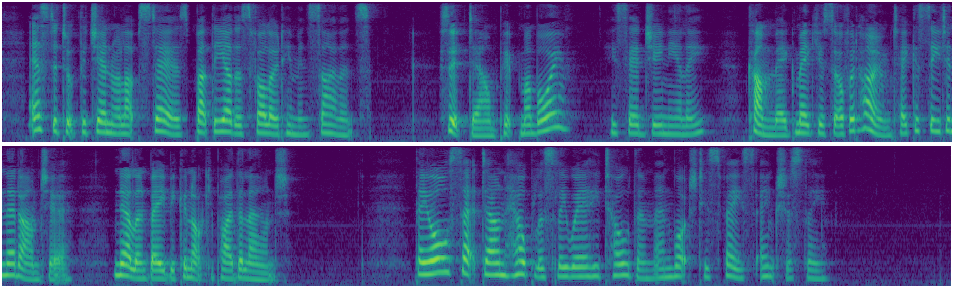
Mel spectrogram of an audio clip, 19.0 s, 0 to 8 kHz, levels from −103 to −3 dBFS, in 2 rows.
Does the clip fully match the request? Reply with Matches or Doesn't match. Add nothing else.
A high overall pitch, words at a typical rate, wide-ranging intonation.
Doesn't match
